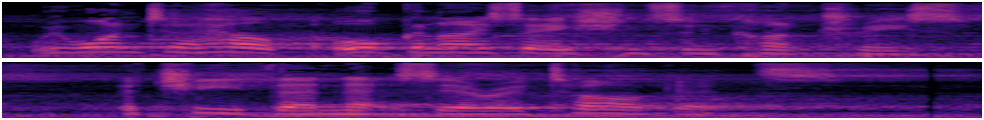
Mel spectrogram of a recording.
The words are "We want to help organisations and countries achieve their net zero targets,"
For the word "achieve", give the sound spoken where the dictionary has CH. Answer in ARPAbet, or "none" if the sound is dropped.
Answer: CH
